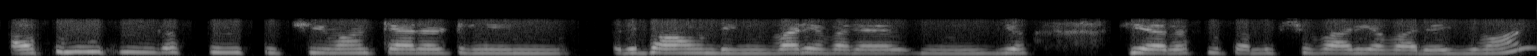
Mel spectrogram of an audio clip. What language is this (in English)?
Kashmiri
